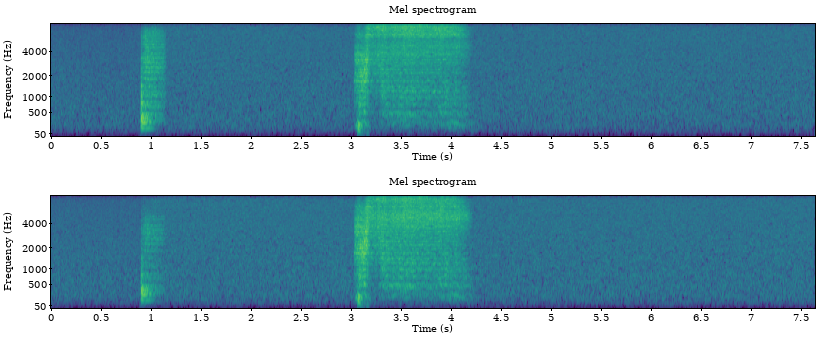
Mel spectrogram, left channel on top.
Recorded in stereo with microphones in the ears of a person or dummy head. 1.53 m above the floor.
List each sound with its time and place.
0.9 s a snare drum: 50° left (ahead or behind)
3.0 s a hiss: 10° right (ahead or behind)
